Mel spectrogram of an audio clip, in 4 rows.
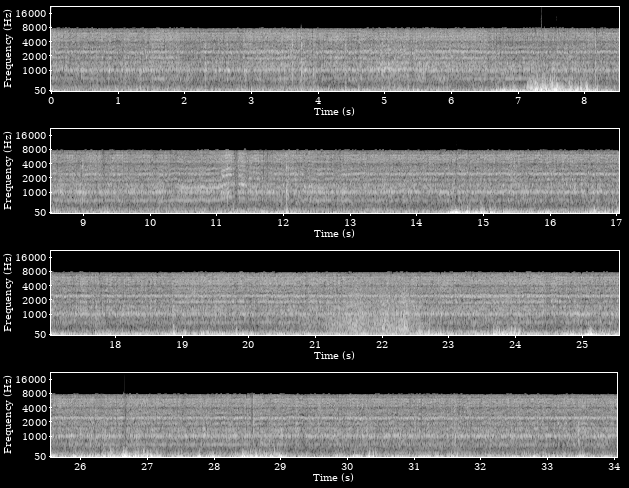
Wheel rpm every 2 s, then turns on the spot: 160, 160, 160, 160, 160, 170, 170, 160, 160, 160, 160, 160, 160, 160, 160, 160, 160.
none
